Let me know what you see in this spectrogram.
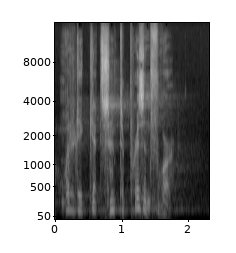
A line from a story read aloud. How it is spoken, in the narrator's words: I whispered to Hackleman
